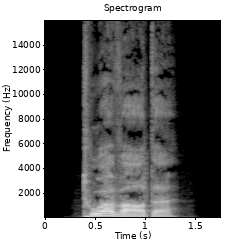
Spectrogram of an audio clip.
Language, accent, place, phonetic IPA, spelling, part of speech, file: German, Germany, Berlin, [ˈtoːɐ̯ˌvaʁtə], Torwarte, noun, De-Torwarte.ogg
- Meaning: nominative/accusative/genitive plural of Torwart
